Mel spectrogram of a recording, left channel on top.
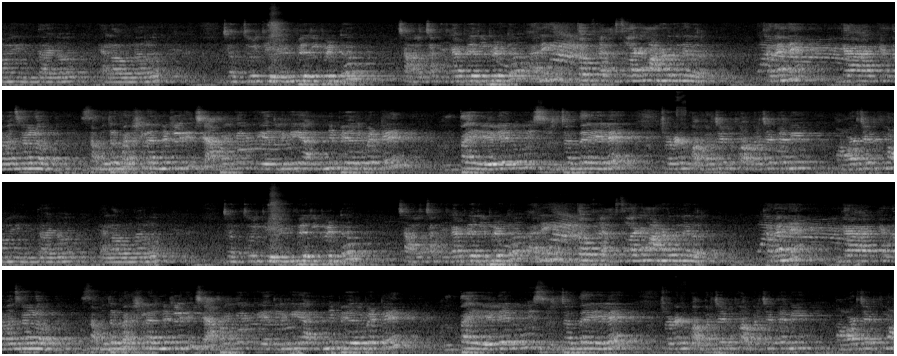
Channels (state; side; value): normal; both; correlation 0.40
